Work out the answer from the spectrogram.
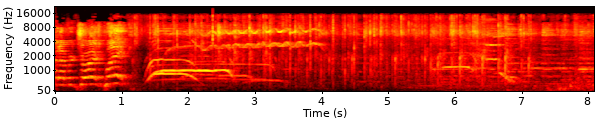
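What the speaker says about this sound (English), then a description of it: "Everybody clap it up for George Blake" Crowd at a comedy show whooping, cheering and clapping for a comedian as he is introduced, a loud burst that surges then settles into scattered applause and voices.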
